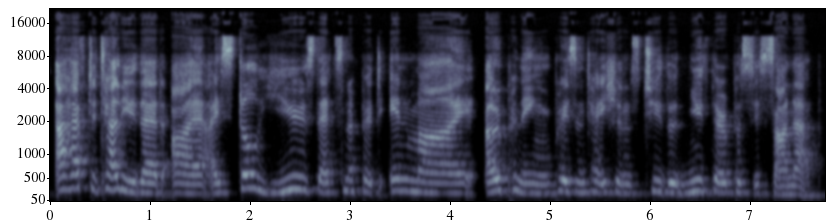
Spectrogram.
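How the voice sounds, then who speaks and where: A woman hosting an online summit interview, introducing and chatting with her guest in a conversational, appreciative way. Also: medium pitch.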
